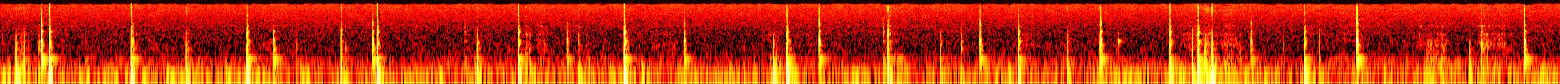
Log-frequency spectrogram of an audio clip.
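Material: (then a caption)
Metal mesh. Long acrylic nails tap on the small, hollow metal mesh grilles of a Zoom recorder's XY microphone capsules. The result is a steady stream of soft, quick, dry taps with almost no ring, each with a deep thump and a faint bright click.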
